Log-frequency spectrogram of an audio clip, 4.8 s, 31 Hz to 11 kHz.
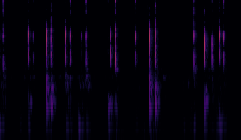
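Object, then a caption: Plastic mechanical keyboard. Fingertips of both hands type on a white plastic mechanical keyboard with translucent keycaps. About 19 short, bright, clicky keystrokes come in irregular bursts with brief pauses between them, each dying away almost instantly.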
